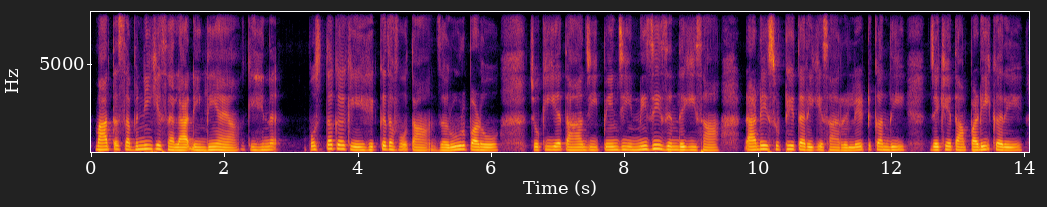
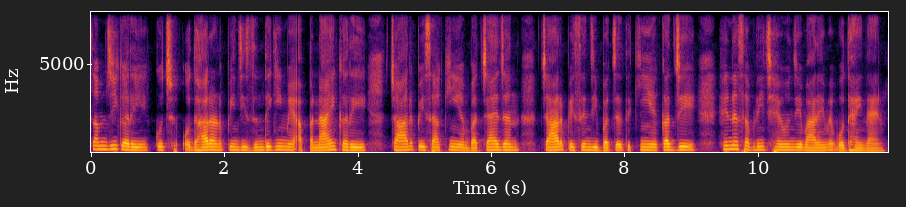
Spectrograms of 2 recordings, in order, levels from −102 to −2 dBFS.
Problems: none marked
